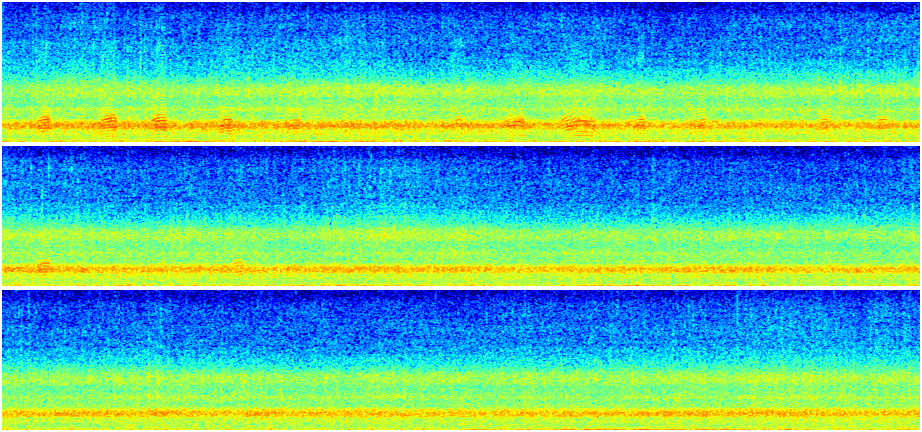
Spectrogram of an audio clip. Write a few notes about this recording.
kleiner stadtteich mit enten und wasserfontäne im wind, morgens, soundmap nrw - social ambiences/ in & outdoor nearfield recordings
